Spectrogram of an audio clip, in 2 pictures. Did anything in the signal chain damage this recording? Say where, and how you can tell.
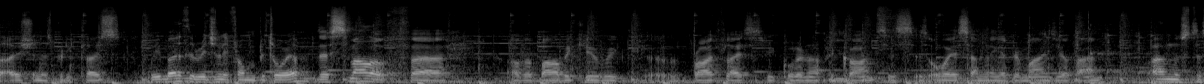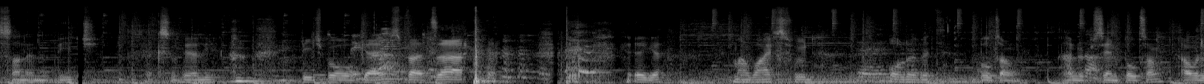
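Yes. The damage sits at the network and jitter-buffer stage. The first problem is clock drift between sender and receiver: the sending device's clock runs roughly 4 percent slow against the receiver's. The receiver's buffer keeps draining, so it has to stretch the audio to keep playing. On a waveform this shows as a steady shortfall of incoming material across the whole clip, with no single bad moment.

The repeated timing corrections are the receiver's response to that drift, running from 0.17 s to 23.72 s. It keeps repeating short slices, which plays the audio at about 97 percent speed and adds roughly 0.7 s in total. On a waveform the repeated slices appear as brief duplicated segments, irregularly spaced but all lengthening the signal.

Scattered short gaps come from late or lost packets, each patched by extending the preceding sound. 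There are about three very short ones (about 10 ms at most) between 2.26 s and 3.88 s, about five between 9.40 s and 12.88 s, and about ten between 16.03 s and 21.05 s. The longest in the later two spans is around 50 ms. A spectrogram shows them as thin smeared or frozen vertical strips.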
